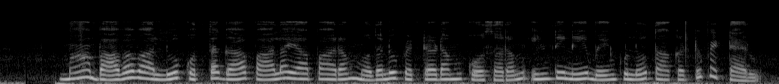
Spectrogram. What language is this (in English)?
Telugu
